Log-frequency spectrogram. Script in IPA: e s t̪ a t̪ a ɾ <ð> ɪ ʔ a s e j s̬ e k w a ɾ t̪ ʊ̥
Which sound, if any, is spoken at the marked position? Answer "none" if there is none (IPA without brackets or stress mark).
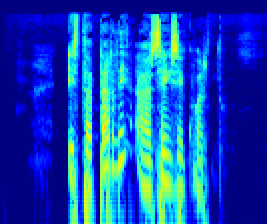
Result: ð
